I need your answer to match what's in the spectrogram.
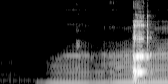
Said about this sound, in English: I might have another burp coming, though. Oh. Sorry.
